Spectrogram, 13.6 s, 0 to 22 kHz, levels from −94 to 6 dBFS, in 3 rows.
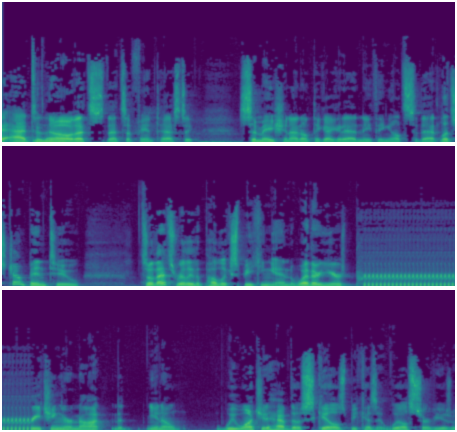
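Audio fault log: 8.16–9.36 s, system hang loop: The speech stops moving forward, and one 40 ms fragment repeats about 30 times. The playback system seems to have frozen while the sound hardware kept cycling through the same small ring buffer. Because the loop is short, the repeats merge into a steady, rough buzz at 25 Hz rather than a distinct stutter. This fits a 40 ms buffer. Little or no speech appears to be lost once playback resumes.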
